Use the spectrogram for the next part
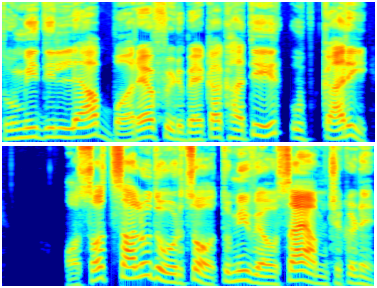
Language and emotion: Goan Konkani, happy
